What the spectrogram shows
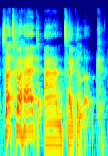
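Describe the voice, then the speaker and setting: A man in his forties, talking straight to camera and pitching his hot tub building plans with upbeat energy. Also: very animated, normal speed, fairly bright tone. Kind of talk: direct-to-camera promo talk.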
